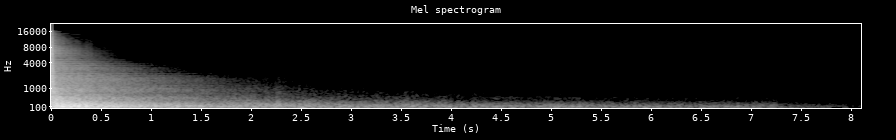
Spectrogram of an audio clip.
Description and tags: Frequency Impact 08
Synthesized using Adobe Audition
